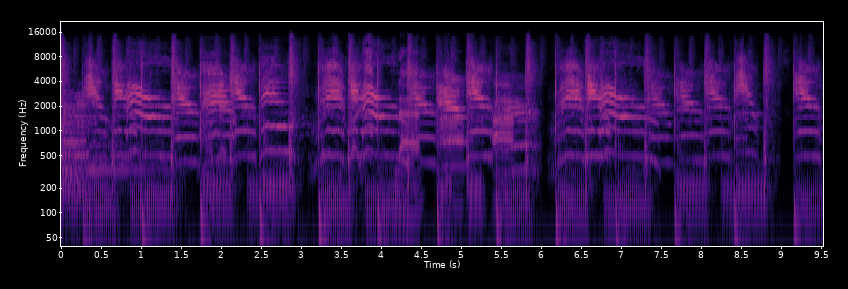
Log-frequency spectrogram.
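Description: A cat meows loudly and insistently, a rapid string of drawn-out, wavering calls repeating about once a second with barely a pause, sometimes rising into a yowl. No one speaks.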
